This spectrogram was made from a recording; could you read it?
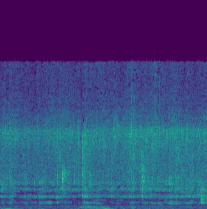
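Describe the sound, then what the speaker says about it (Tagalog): Ginger sizzles and sputters in hot oil in a pan as the base for a mussel dish, a steady close frying hiss with a few small pops and no speech. "magigisa lang po tayo ng luya mga idol, tsaka sibuyas. Unahin natin tong luya"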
